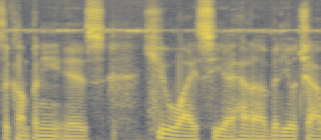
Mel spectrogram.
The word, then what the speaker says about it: QYSEA: and by the way that's the way you pronounce the company is Qi see I had a video chat with them and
